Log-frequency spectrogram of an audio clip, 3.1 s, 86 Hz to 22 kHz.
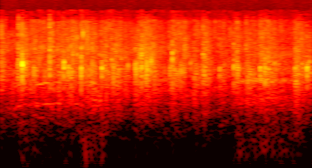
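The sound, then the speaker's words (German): An audience applauds the crew who set up the venue at 6 in the morning: a steady, dense wash of many hands clapping at once with a continuous crackling texture, fairly even in loudness throughout with no voices standing out. “Okay, lass uns denen mal einen Applaus geben.”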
